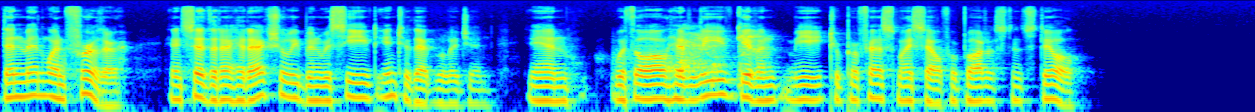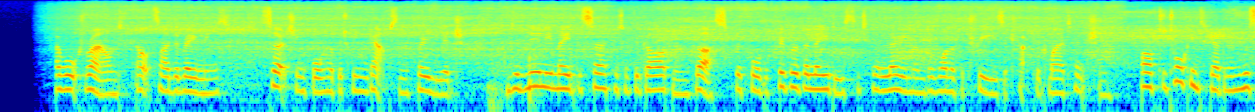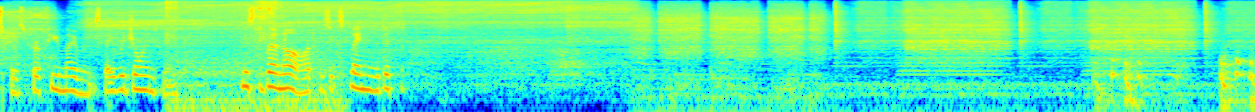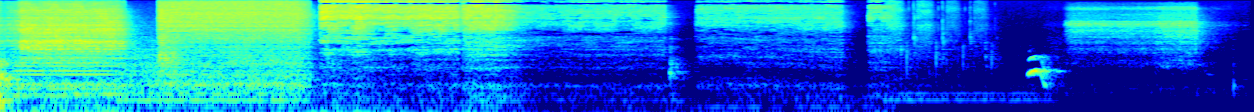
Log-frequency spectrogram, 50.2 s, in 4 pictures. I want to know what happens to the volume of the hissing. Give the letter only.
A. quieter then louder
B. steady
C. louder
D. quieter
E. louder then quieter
D.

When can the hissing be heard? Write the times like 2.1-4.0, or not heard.
12.9-50.0.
